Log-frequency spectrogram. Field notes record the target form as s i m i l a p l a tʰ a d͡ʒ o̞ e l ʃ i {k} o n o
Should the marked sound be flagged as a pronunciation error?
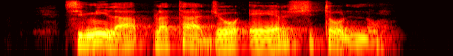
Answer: yes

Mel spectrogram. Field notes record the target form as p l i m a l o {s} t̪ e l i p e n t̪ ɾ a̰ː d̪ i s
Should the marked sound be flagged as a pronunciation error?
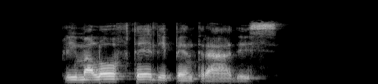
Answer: yes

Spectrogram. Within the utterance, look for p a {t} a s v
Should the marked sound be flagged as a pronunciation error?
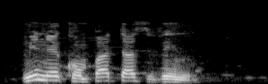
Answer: no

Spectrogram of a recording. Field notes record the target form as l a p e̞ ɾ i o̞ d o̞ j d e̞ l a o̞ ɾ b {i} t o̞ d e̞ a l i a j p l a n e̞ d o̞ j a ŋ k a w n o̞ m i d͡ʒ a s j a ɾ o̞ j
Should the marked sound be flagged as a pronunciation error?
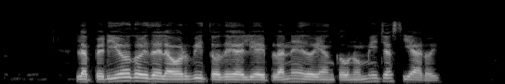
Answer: no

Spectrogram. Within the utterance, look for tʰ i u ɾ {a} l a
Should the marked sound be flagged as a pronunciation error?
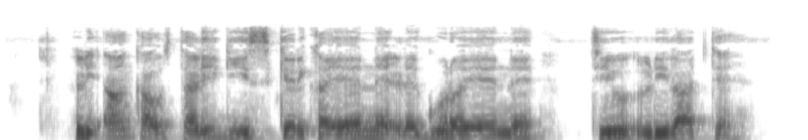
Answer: yes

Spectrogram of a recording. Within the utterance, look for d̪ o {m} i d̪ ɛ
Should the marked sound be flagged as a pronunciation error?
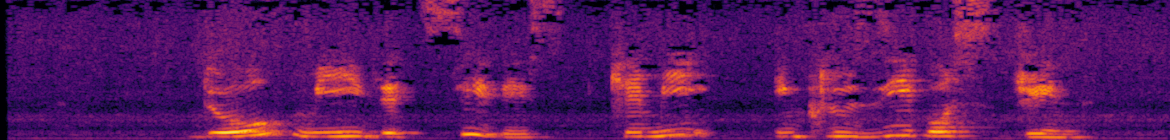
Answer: no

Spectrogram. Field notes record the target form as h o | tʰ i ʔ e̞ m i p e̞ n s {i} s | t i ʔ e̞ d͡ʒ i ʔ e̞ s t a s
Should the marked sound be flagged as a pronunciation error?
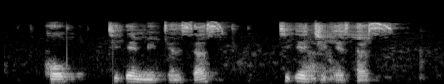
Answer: yes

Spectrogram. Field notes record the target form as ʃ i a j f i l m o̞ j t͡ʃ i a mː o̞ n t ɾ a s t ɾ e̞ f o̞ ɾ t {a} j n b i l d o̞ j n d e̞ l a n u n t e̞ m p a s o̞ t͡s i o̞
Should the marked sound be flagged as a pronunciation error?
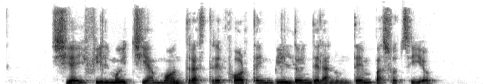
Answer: no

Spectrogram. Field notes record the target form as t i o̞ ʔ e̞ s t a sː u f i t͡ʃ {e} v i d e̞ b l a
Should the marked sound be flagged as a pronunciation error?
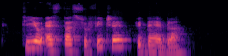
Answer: no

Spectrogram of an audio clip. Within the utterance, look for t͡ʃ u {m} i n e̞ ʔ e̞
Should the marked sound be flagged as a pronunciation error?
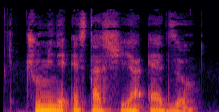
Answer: no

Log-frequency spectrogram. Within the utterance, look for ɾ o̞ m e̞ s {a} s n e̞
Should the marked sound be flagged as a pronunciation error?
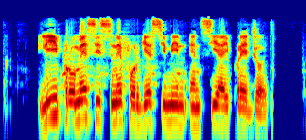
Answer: yes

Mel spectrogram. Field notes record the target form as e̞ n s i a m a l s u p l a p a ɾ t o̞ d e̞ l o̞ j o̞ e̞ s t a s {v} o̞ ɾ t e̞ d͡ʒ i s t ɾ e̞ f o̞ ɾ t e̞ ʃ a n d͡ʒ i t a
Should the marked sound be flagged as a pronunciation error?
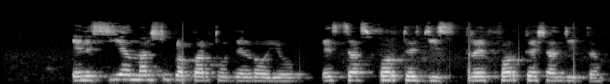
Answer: yes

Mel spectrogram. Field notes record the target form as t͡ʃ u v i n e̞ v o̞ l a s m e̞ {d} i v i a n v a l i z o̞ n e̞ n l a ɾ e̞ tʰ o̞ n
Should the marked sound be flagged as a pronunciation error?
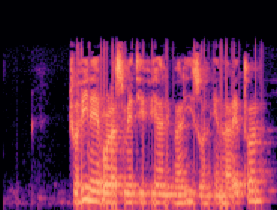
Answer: yes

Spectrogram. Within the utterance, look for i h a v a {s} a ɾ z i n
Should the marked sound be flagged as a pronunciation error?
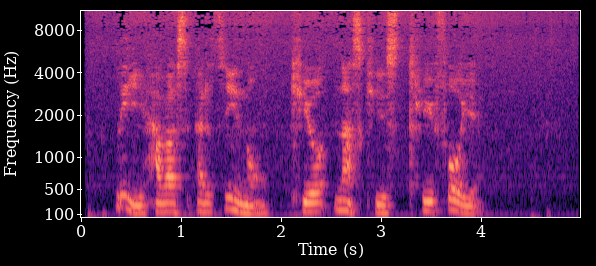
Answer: no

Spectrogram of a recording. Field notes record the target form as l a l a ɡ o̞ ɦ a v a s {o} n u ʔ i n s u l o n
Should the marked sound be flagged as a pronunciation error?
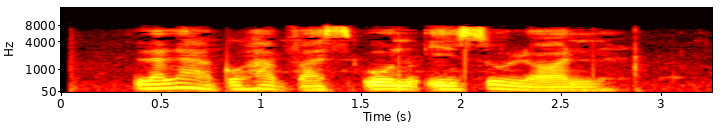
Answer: yes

